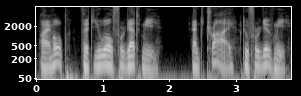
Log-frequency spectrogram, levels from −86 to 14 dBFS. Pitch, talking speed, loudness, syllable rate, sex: 110 Hz, 190 wpm, -18 LUFS, 5.1 syllables/s, male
